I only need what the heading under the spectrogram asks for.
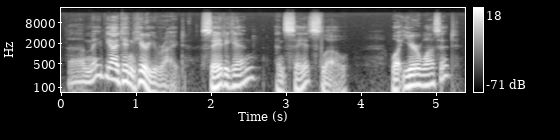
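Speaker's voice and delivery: ordinary delivery, nothing marked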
